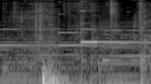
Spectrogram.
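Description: Soft background music with held notes, broken by a dull low thump about half a second in and a fainter one about a second in.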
